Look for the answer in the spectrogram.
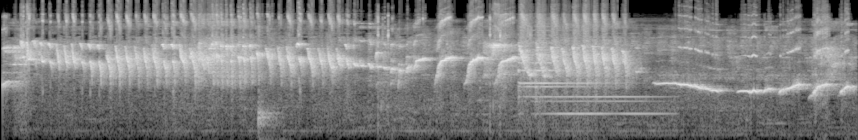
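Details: White-rumped shama (murai batu, Medan type) singing vigorously: a dense, continuous stream of rapid high trills, chattering notes and sweeping whistles, with several steady held tones near the middle and slurred whistles toward the end.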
